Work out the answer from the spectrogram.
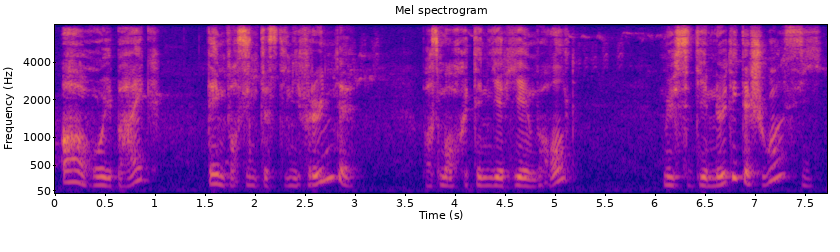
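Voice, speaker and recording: A man's voice: on the high side, sing-song, measured pace, darkish tone, slight background noise. A man playing a friendly, earnest ornithologist in a children's audio play, explaining patiently with a Swiss accent.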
